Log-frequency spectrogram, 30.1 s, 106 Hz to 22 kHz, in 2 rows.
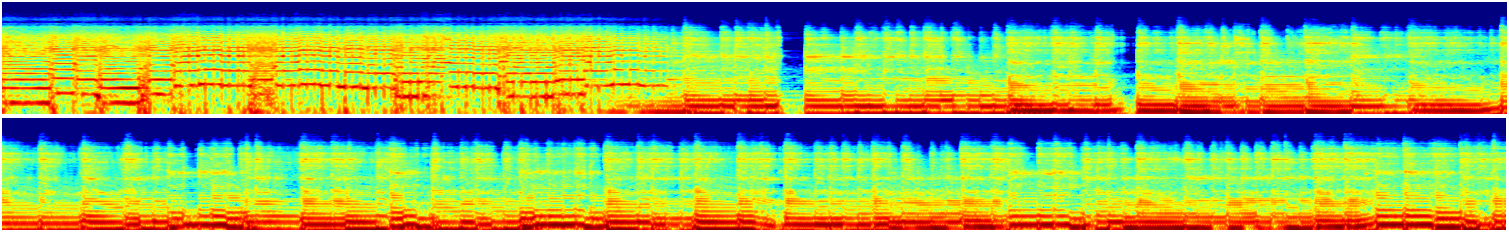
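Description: Harley Benton SC-1000 electric guitar playing a melodic picked line, then about six and a half seconds in a Harley Benton TB-70 bass guitar takes over with a low, driving riff, broken by two short gaps.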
